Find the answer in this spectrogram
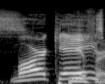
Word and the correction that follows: Marquez: When we called him that one day, he said Marcus. – Yeah. – But it's spelled Marquez. – Buford. – Marcus Buford. That is correct.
